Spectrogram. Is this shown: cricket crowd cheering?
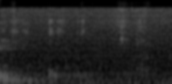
no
